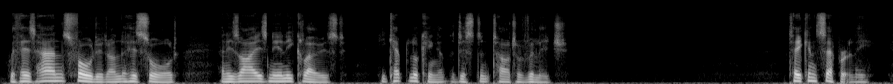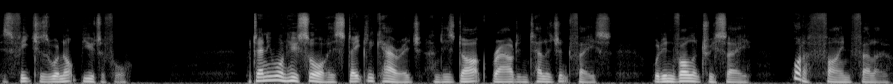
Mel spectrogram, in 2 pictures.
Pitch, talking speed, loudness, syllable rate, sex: 125 Hz, 160 wpm, -20 LUFS, 6.4 syllables/s, male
